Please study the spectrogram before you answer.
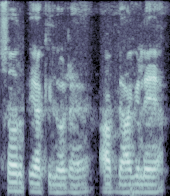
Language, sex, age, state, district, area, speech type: Maithili, male, 60+, Bihar, Madhepura, rural, spontaneous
